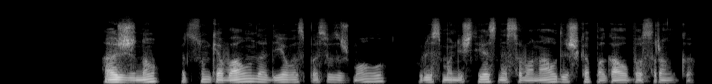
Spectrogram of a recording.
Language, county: Lithuanian, Vilnius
